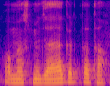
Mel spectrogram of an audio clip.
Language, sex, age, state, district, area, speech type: Hindi, male, 30-45, Delhi, New Delhi, urban, spontaneous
